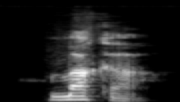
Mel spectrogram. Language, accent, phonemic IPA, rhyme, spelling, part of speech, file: English, Australia, /ˈmʌkə(ɹ)/, -ʌkə(ɹ), mucker, noun / verb, En-au-mucker.ogg
- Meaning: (noun) A person who removes muck (waste, debris, broken rock, etc.), especially from a mine, construction site, or stable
